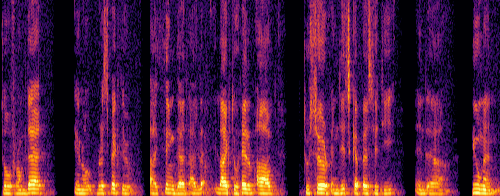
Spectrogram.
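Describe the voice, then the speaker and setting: An older man from Syria, introducing himself at a public meeting and pausing often to find his words. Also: a little high, flat delivery, darkish tone, slight background noise. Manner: hesitant, searching for words. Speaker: commission nominee.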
